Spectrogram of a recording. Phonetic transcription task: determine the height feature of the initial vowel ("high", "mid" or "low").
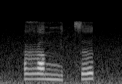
low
